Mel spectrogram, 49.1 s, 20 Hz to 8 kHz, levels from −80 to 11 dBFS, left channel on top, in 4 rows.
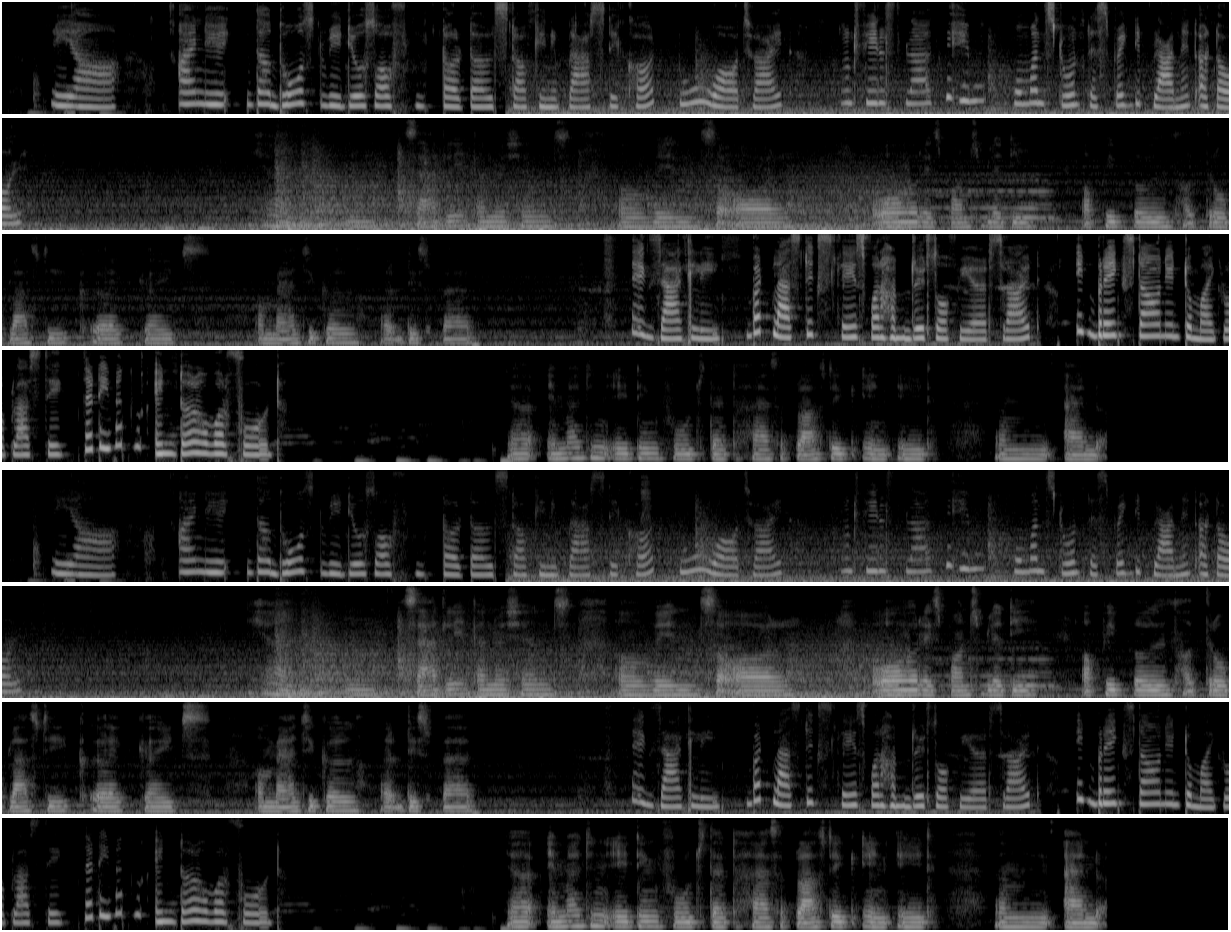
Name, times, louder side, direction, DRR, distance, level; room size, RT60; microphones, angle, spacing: voice 1, 0.5-1.2 1.8-2.3 2.6-7.8 8.4-9.9 10.1-12.5 30.6-31.7 32.0-34.9 35.3-39.5, left 4 dB, 60° left, 0.6 m, -32 dB
sound 1, 5.0-21.4, equal, 10° right, 1.4 m, -40 dB
voice 2, 14.7-20.3 20.6-29.3 41.9-47.9, right 4 dB, 50° right, 0.5 m, -35 dB
sound 2, 20.3-34.9, equal, 30° left, 4.6 m, -50 dB
head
